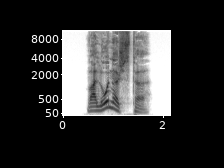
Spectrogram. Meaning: inflection of wallonisch: 1. strong/mixed nominative/accusative feminine singular superlative degree 2. strong nominative/accusative plural superlative degree
- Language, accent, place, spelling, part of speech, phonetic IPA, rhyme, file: German, Germany, Berlin, wallonischste, adjective, [vaˈloːnɪʃstə], -oːnɪʃstə, De-wallonischste.ogg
